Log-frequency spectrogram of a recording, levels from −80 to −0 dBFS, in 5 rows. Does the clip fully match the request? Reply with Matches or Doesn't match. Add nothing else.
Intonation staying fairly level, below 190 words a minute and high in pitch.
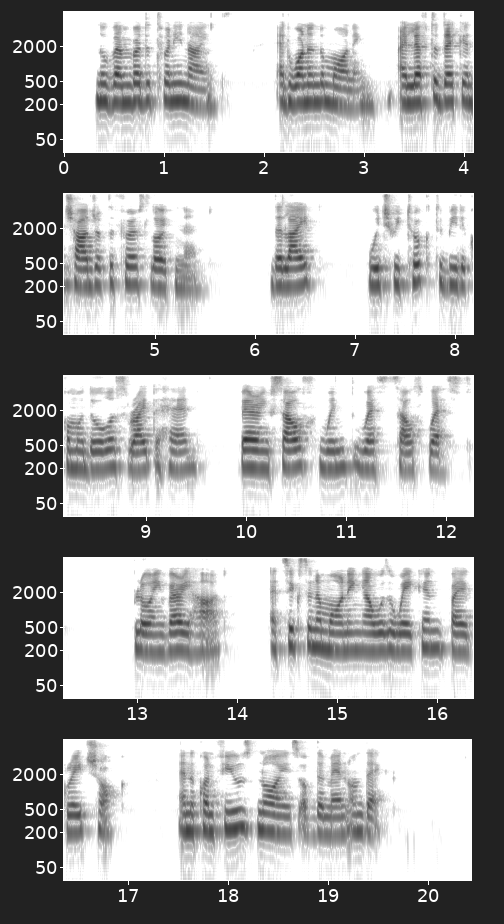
Matches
